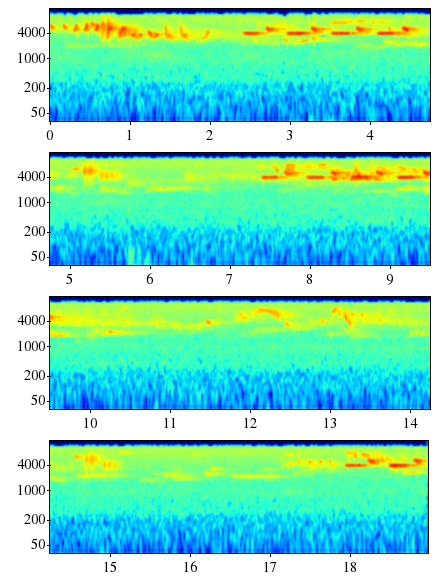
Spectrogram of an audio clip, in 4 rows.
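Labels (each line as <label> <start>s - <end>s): Birds chirping quietly in the distance. 0.0s - 19.0s
Quiet sea waves in the background. 0.0s - 19.0s
A bird chirps loudly and repeatedly nearby. 2.3s - 4.6s
A bird chirps loudly and repeatedly nearby. 7.3s - 9.9s
A bird chirps loudly and repeatedly nearby. 17.8s - 19.0s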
